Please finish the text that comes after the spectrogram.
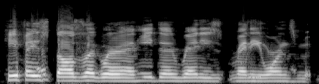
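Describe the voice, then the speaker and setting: Halting young-sounding guy chatting casually. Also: on the high side. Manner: halting, often restarting mid-sentence. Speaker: podcast co-host. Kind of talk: casual wrestling recap chat.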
